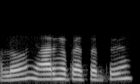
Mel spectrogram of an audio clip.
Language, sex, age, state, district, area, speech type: Tamil, female, 60+, Tamil Nadu, Viluppuram, rural, conversation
